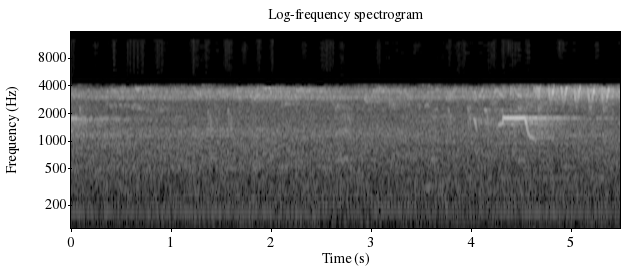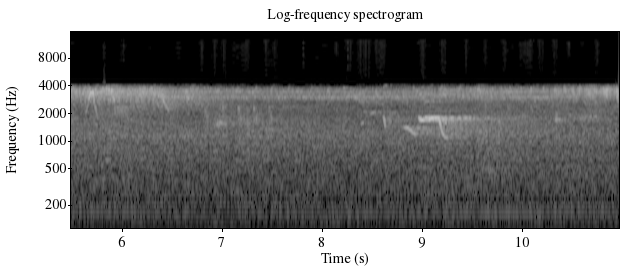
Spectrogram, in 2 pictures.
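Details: Eurasian golden oriole singing in Latvia on 16 May 2012: two short fluted whistled phrases, each holding a steady pitch then dipping, about four and a half seconds apart, over a constant chatter of other birds.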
